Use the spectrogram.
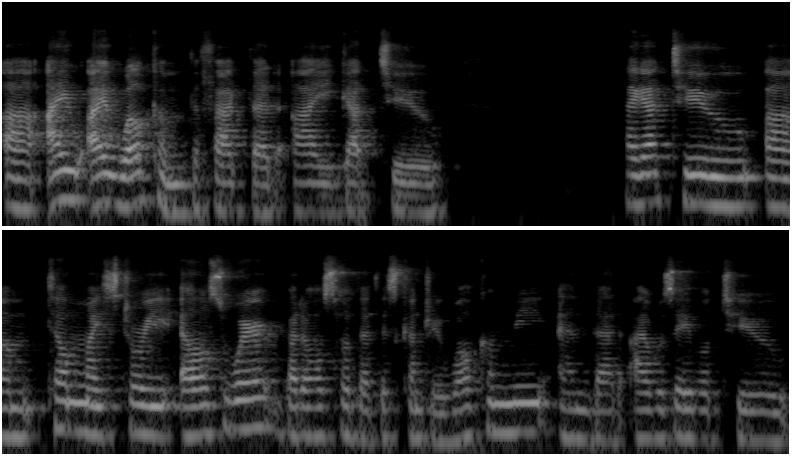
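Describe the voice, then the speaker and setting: The woman's intonation is monotone and flat. She talks at a fairly slow pace. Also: fairly low pitch for a woman. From Argentina. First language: Spanish. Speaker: media professional. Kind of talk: interview conversation.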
